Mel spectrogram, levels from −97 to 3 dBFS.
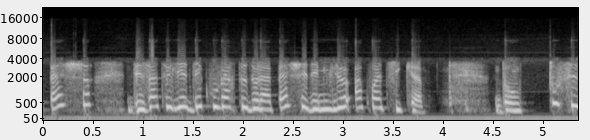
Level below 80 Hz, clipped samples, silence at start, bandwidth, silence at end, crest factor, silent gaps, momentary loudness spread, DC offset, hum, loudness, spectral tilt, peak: -40 dBFS; under 0.1%; 0.05 s; 9 kHz; 0 s; 12 dB; none; 7 LU; under 0.1%; none; -20 LUFS; -4.5 dB/octave; -6 dBFS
